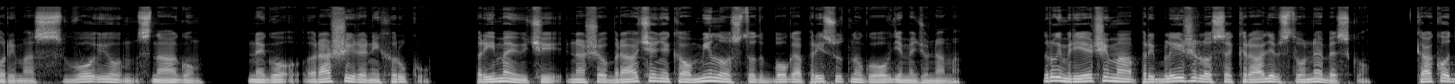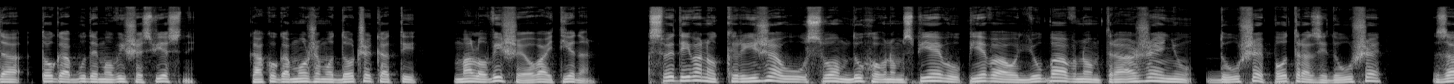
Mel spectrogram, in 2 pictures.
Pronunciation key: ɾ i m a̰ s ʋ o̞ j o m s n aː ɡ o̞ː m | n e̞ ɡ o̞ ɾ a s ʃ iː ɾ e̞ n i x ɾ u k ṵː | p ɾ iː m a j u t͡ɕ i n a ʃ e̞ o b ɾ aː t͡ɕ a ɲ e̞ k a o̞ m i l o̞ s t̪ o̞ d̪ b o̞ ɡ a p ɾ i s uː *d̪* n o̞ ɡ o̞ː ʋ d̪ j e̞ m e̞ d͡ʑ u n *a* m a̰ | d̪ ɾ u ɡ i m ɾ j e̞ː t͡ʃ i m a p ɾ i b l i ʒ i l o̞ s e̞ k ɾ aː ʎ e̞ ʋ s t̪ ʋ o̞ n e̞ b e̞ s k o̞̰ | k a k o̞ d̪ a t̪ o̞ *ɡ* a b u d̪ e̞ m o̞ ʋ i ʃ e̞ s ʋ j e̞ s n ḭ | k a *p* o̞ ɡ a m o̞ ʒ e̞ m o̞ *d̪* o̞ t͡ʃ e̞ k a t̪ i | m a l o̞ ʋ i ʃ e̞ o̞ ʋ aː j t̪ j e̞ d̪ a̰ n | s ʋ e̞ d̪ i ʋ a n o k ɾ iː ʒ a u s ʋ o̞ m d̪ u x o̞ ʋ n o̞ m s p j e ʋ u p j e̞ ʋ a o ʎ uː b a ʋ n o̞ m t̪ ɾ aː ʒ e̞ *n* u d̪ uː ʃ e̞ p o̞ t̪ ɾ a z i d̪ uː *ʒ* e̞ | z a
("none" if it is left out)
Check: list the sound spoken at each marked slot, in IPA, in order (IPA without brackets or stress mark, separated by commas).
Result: t̪, a, ɡ, k, d̪, ɲ, ʃ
